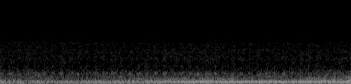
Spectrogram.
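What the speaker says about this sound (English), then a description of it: "Sorry, I had to turn my car off." A car engine idling before being switched off, a low steady rumble close by with no voices, holding even throughout.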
